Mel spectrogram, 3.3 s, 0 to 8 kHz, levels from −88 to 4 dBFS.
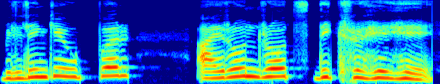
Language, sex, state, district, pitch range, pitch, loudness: Hindi, female, Arunachal Pradesh, Lower Dibang Valley, 225-285 Hz, 260 Hz, -15 LUFS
